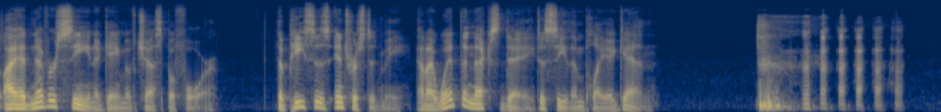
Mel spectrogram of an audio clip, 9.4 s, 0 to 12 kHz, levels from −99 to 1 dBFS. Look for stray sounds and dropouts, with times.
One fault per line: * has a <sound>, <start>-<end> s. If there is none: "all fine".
* has a laugh, 7.6-9.1 s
